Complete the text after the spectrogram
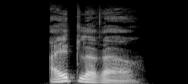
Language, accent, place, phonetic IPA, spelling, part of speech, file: German, Germany, Berlin, [ˈaɪ̯tləʁɐ], eitlerer, adjective, De-eitlerer.ogg
- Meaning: inflection of eitel: 1. strong/mixed nominative masculine singular comparative degree 2. strong genitive/dative feminine singular comparative degree 3. strong genitive plural comparative degree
